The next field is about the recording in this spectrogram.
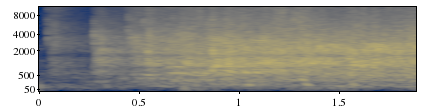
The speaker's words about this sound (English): Okay, I need a clap now.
